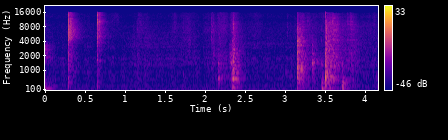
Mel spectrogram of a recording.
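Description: A wooden strop bat knocking as it is lifted off a plastic kitchen scale and set down on a wooden cutting board: a few sharp scattered clicks, then a quick cluster of knocks near the end as it is laid down.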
